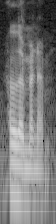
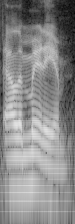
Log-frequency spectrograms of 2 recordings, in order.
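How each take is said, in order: First: It has four syllables, ending in -num. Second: It has five syllables, ending in -nium. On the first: "is the U S" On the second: "in the U K, it's aluminium"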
